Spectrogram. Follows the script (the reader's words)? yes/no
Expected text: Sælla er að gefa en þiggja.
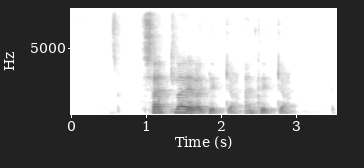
no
